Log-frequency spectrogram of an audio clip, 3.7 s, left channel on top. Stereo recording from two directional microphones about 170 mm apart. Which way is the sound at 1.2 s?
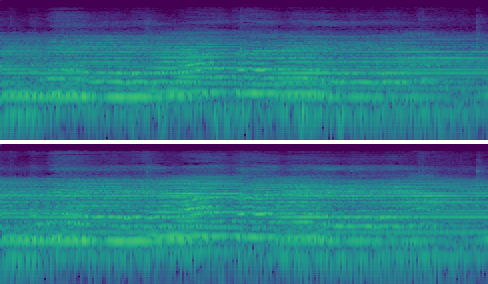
15° left (ahead or behind).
